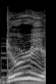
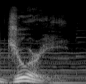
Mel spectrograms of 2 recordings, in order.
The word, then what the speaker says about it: Dury: Is it Dury or Jury? It's a D, but I've heard people say it like a J.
